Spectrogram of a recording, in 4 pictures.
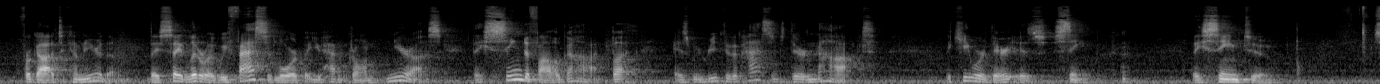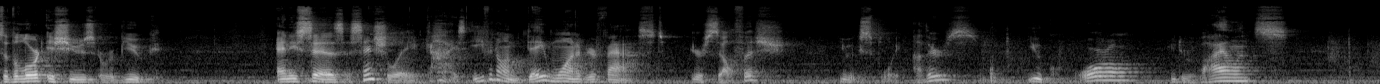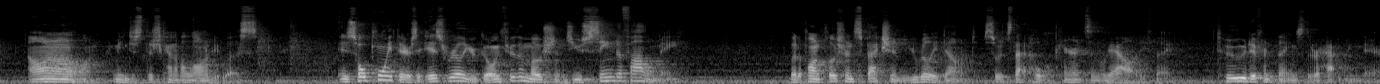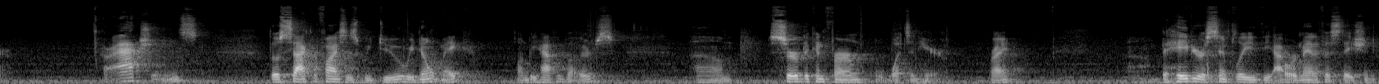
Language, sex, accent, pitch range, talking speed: English, male, American, 85-120 Hz, 160 wpm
